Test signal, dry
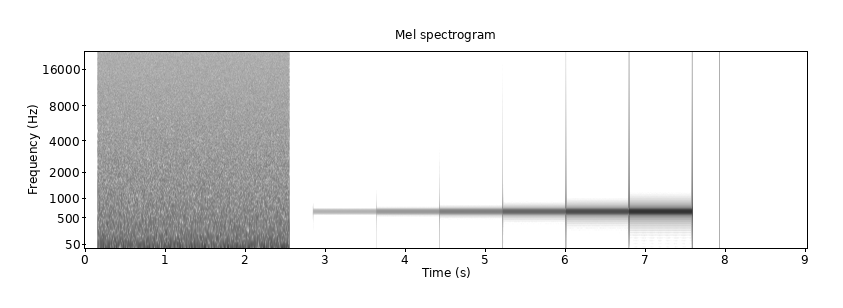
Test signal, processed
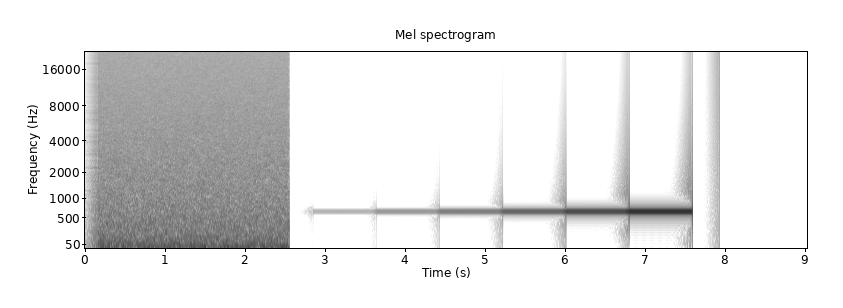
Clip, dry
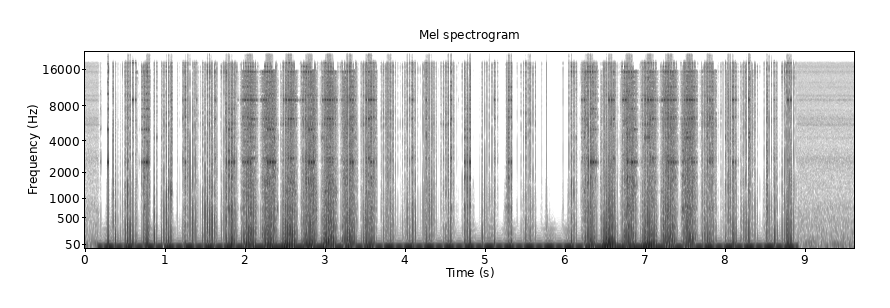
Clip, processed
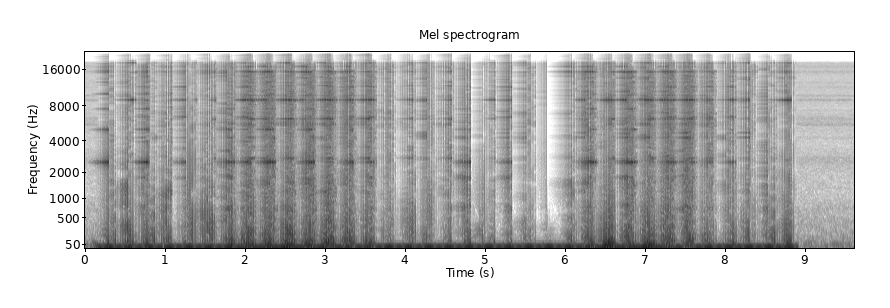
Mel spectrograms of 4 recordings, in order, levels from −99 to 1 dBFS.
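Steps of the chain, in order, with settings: spectral swells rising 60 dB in 0.35 s

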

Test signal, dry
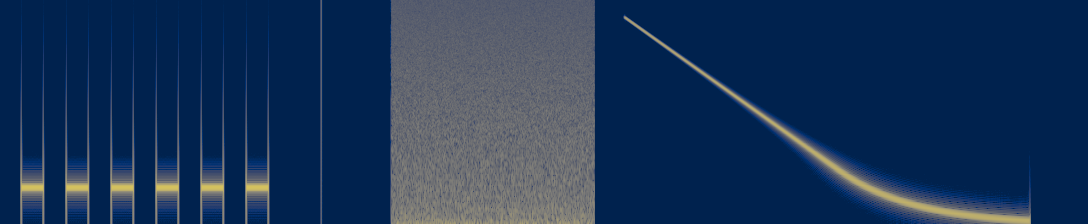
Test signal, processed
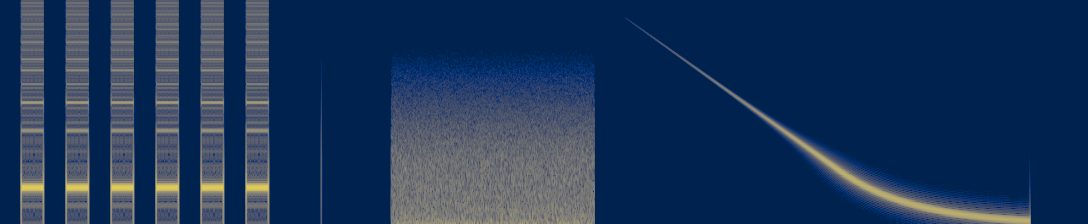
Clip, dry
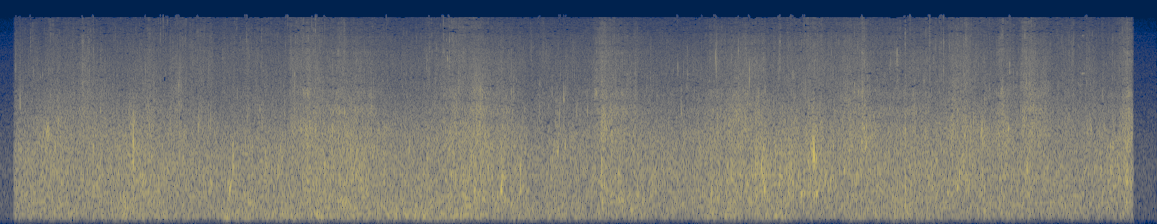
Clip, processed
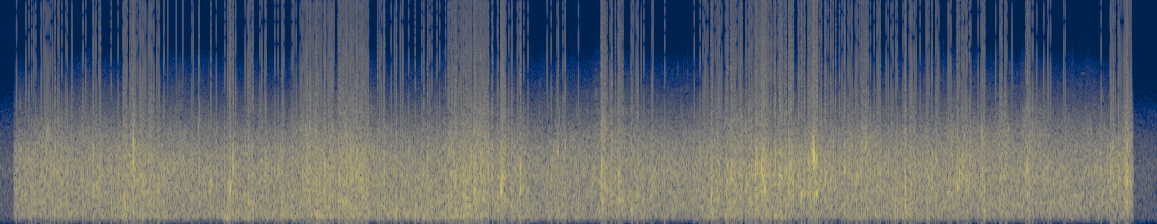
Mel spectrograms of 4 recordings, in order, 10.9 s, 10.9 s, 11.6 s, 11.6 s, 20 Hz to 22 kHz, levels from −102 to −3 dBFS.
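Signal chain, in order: Chebyshev low-pass 1200 Hz, order 2; in parallel at -6 dB: bit-crush 4-bit

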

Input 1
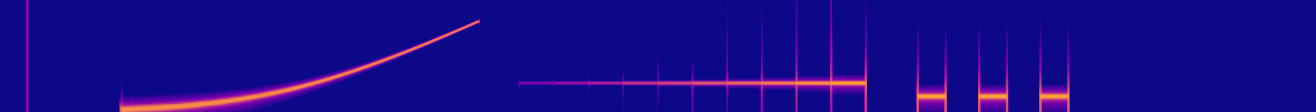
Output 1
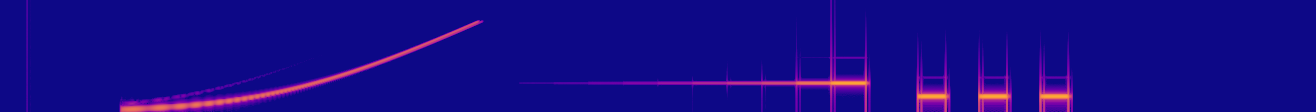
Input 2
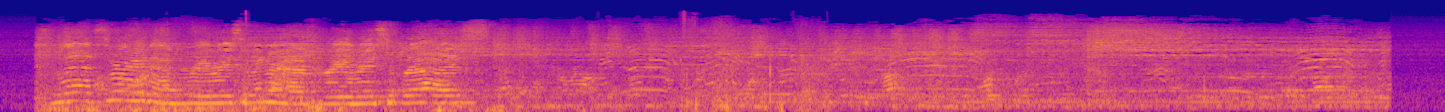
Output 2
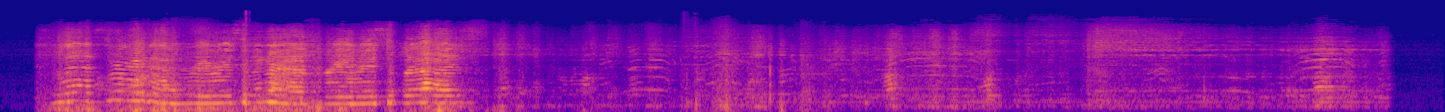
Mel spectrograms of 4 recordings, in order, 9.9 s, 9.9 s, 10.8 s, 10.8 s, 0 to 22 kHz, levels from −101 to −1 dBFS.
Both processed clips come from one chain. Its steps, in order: doubler 27 ms -11 dB; upward expander 2.5:1, over -35 dBFS

